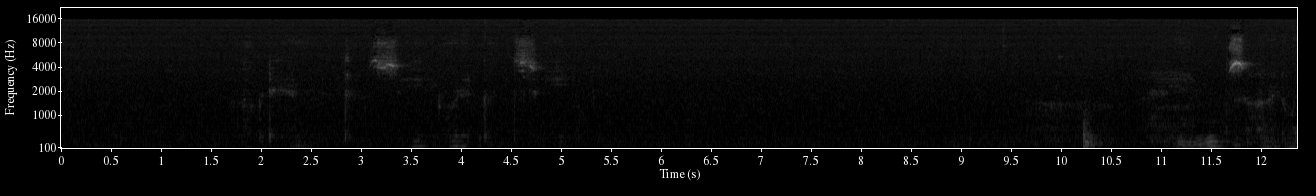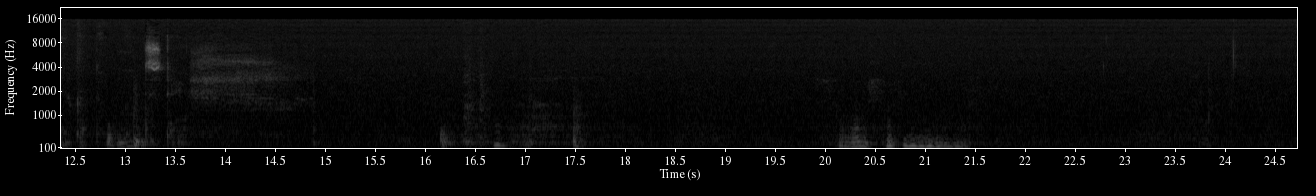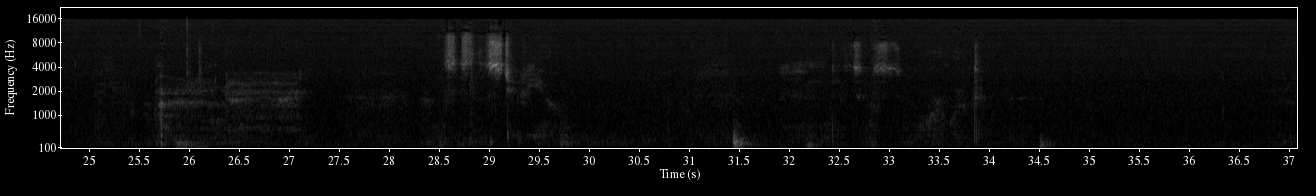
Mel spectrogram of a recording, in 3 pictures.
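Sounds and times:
faint hiss: 0.0s - 37.0s
person whispering: 1.7s - 5.2s, 10.8s - 14.8s, 16.4s - 17.6s, 19.9s - 21.5s, 25.6s - 27.2s, 28.3s - 29.9s, 31.9s - 34.2s.

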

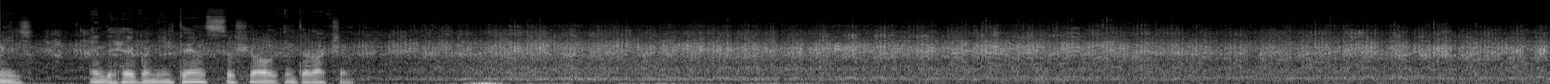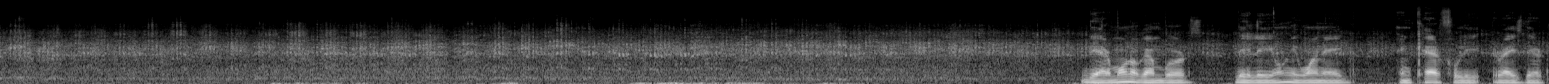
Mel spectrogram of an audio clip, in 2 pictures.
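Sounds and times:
gannet colony calling: 0.0s - 30.9s.

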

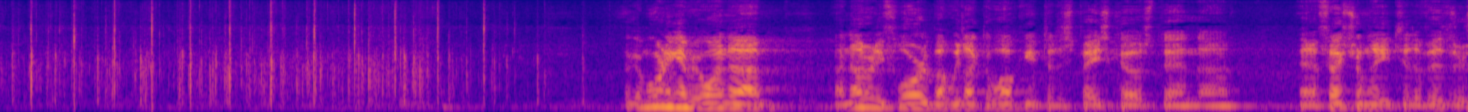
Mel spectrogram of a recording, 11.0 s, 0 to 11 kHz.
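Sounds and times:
small crowd applauding: 0.0s - 4.2s.

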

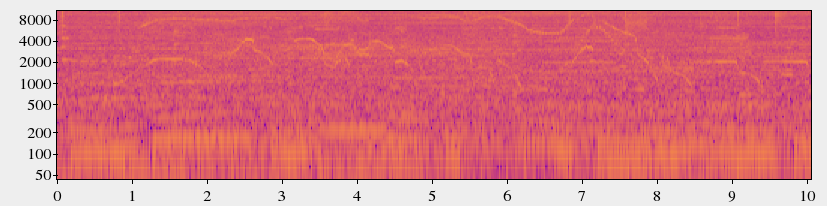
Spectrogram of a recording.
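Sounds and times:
gliding high synth tones: 0.0s - 10.0s
low synthesizer drone: 0.0s - 10.0s.

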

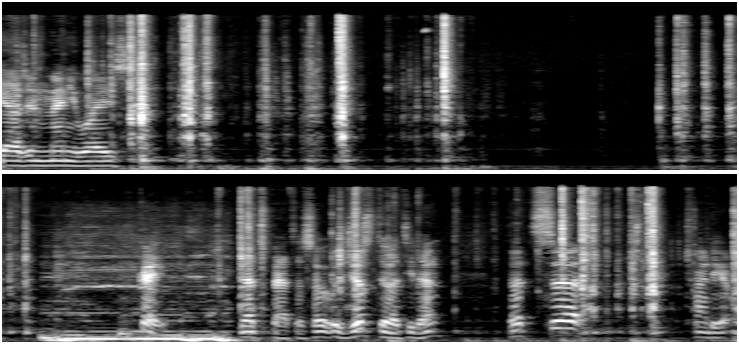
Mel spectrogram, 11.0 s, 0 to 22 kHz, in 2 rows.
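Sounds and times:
music playing from tape: 5.8s - 7.4s.

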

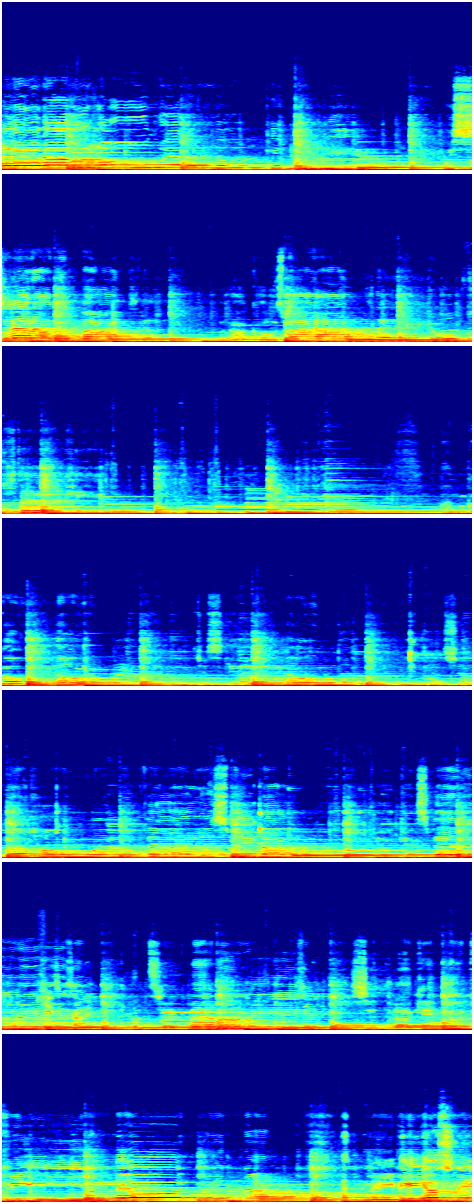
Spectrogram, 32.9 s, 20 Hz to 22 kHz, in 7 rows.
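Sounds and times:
man singing: 0.0s - 11.2s, 13.7s - 32.9s
deep bass line: 0.0s - 32.9s.

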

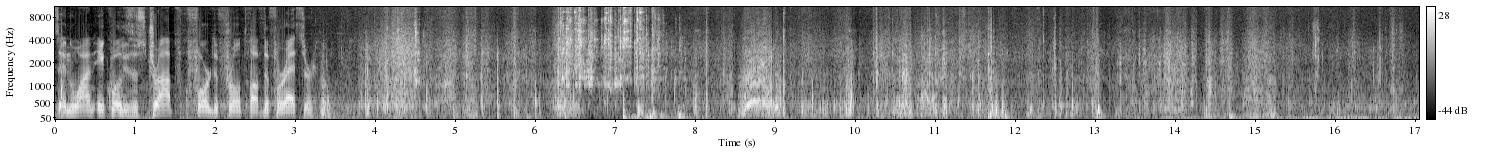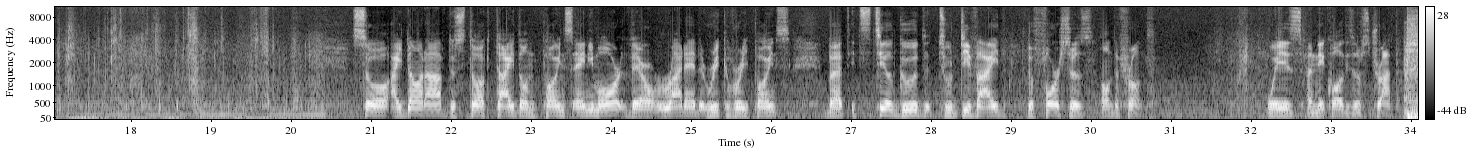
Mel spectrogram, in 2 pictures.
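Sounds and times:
gear rummaged in nylon bag: 3.5s - 20.4s
low steady hum: 5.8s - 20.7s.

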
